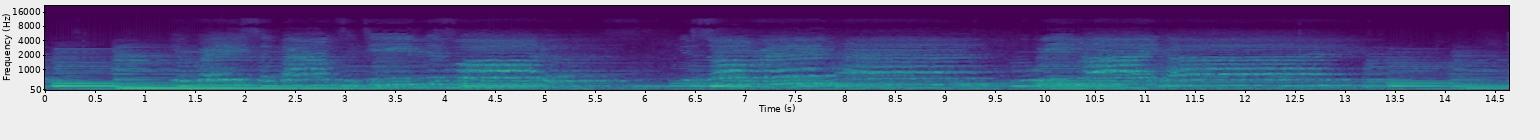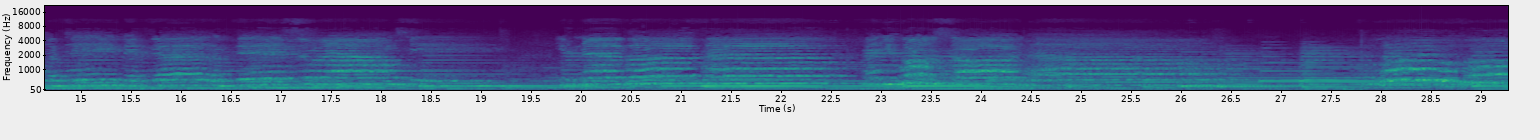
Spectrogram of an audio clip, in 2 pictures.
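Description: A school choir singing in phrases of long held notes, with steady low notes held underneath.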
